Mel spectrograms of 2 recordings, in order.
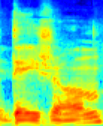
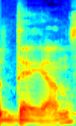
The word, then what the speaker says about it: Dejan: No i dobra, zrobił sobie ten system, zatrudnił fenomenalnego grafika z Serbii, tego właśnie Dejana, to jest Dejan, nie Dejan, tylko Dejan, sprawdzałem.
